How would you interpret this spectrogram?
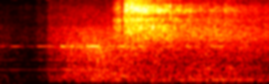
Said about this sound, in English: A digger deposits its bucket load of soil onto the back of a dumper truck.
